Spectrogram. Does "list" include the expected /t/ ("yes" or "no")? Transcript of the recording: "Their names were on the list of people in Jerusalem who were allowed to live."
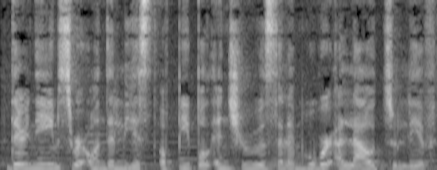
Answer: yes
